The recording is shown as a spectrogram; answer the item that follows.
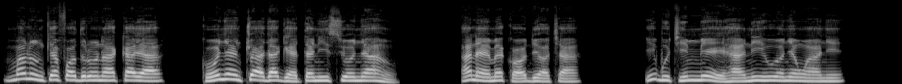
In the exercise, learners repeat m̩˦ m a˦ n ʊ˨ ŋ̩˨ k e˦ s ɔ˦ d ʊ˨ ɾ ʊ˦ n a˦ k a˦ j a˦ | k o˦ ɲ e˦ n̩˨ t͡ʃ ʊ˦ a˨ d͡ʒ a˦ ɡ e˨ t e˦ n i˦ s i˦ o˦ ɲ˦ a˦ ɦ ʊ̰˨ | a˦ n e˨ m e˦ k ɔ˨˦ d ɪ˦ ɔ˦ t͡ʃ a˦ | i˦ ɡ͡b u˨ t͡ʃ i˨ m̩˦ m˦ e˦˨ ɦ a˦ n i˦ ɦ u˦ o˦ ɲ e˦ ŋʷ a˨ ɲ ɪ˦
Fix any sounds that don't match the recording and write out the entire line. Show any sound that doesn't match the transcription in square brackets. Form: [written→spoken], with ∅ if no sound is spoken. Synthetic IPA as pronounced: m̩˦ m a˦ n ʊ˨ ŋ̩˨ k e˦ [s→f] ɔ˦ d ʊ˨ ɾ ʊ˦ n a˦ k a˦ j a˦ | k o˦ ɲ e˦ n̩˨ t͡ʃ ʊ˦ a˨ d͡ʒ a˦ ɡ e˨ t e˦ n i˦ s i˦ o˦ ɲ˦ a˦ ɦ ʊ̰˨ | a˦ n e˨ m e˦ k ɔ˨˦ d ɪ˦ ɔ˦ t͡ʃ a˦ | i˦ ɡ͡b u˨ t͡ʃ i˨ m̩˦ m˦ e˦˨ ɦ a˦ n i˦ ɦ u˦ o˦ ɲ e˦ ŋʷ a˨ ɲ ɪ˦

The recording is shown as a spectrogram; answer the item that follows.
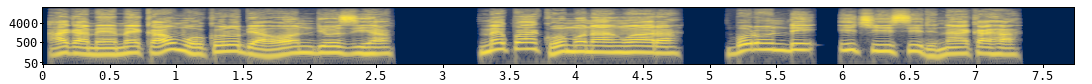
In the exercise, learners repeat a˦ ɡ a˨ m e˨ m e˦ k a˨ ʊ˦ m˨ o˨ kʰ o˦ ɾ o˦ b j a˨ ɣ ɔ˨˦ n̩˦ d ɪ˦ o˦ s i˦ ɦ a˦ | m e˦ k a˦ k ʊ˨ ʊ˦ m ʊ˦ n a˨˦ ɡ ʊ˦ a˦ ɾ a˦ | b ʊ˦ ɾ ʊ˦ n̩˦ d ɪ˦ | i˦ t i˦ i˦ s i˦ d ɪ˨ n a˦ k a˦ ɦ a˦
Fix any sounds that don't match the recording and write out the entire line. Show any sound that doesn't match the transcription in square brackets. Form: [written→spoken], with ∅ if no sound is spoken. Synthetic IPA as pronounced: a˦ ɡ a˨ m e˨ m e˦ k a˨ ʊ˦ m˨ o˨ [kʰ→k] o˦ ɾ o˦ b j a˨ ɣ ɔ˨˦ n̩˦ d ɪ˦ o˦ [s→z] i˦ ɦ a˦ | m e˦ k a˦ k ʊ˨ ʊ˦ m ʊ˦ n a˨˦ [ɡ→ŋ] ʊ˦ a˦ ɾ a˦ | b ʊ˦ ɾ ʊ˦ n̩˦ d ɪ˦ | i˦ [t→t͡ʃ] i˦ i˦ s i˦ d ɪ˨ n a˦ k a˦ ɦ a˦

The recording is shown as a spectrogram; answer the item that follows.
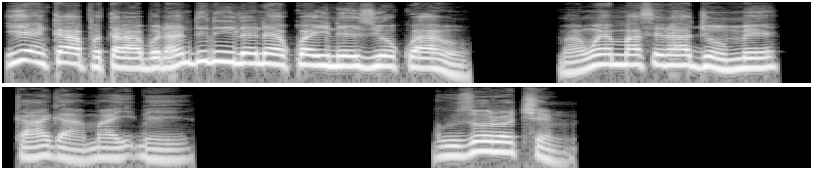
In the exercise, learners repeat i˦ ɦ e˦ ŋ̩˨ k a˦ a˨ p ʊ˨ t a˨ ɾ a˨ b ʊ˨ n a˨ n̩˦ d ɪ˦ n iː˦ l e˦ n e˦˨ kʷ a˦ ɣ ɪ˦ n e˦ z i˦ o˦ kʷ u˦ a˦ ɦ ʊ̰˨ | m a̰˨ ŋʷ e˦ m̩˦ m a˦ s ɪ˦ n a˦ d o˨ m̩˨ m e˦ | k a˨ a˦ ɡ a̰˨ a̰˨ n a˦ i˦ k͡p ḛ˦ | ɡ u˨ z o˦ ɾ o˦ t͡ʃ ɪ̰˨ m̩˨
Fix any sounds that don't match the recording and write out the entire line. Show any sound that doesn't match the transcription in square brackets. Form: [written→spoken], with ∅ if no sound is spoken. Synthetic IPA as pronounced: i˦ ɦ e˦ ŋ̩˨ k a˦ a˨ p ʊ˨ t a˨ ɾ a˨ b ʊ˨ n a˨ n̩˦ d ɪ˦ n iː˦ l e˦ n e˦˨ kʷ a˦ ɣ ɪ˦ n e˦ z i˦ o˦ kʷ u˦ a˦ ɦ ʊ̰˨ | m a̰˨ ŋʷ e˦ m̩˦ m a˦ s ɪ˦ n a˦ [d→d͡ʒ] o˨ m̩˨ m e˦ | k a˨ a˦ ɡ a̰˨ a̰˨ [n→m] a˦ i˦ k͡p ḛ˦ | ɡ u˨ z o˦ ɾ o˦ t͡ʃ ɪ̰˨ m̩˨

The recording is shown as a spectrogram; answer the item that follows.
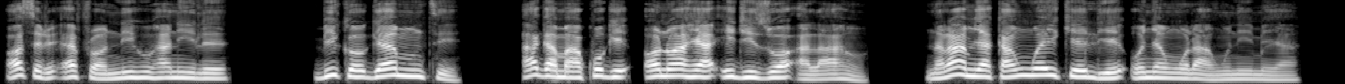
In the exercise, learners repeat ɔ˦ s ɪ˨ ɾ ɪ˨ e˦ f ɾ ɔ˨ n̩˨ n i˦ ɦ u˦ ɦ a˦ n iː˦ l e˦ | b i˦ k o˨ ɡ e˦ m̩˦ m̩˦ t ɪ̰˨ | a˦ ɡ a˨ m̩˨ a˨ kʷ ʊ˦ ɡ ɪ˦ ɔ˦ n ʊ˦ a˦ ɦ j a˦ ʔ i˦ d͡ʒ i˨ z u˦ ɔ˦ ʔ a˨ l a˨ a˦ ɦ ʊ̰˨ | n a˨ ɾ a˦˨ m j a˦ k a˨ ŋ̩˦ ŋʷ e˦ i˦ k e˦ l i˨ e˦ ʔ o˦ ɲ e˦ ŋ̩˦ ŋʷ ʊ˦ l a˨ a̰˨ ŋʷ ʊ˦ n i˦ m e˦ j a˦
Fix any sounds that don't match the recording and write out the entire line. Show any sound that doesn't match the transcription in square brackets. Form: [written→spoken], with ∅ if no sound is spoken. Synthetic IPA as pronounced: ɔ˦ s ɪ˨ ɾ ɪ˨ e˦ f ɾ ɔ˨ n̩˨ n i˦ ɦ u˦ ɦ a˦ n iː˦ l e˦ | b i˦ k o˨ ɡ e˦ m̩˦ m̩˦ t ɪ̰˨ | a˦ ɡ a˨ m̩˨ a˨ kʷ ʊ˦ ɡ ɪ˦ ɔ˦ n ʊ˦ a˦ ɦ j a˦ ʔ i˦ d͡ʒ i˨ z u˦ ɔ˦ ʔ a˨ l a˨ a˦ ɦ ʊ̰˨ | n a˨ ɾ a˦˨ m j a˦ k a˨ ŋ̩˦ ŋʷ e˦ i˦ k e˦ l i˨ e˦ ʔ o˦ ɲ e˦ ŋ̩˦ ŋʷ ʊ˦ [l→ɾ] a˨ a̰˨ ŋʷ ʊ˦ n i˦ m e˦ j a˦

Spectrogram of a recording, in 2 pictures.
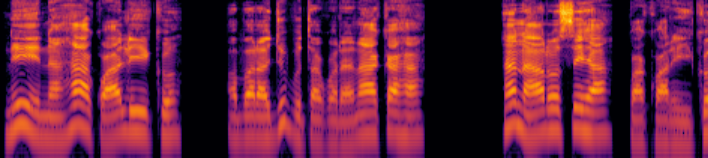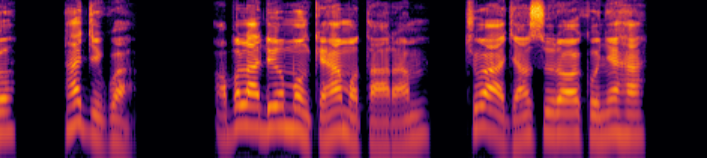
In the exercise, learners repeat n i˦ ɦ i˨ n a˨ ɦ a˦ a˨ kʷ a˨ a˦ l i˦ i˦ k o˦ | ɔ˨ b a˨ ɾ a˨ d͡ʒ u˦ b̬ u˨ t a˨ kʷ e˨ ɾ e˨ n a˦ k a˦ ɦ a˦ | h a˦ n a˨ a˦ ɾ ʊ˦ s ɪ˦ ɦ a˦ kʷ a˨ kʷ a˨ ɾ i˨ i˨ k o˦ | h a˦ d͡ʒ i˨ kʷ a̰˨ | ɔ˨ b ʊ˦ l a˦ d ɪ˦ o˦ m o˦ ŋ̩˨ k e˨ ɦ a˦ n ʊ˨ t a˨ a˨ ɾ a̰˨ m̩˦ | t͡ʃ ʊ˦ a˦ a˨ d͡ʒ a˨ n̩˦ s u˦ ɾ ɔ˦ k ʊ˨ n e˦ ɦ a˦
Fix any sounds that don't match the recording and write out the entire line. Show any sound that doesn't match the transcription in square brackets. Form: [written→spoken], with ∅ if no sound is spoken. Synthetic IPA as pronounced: n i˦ ɦ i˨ n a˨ ɦ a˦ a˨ kʷ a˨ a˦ l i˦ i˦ k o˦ | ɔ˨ b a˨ ɾ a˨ d͡ʒ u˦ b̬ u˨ t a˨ kʷ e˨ ɾ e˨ n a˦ k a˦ ɦ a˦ | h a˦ n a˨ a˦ ɾ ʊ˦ s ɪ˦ ɦ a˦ kʷ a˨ kʷ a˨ ɾ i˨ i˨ k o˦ | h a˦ d͡ʒ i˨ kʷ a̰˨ | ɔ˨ b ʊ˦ l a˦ d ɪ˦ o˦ m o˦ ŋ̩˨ k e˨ ɦ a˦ [n→m] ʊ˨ t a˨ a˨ ɾ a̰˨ m̩˦ | t͡ʃ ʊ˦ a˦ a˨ d͡ʒ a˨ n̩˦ s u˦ ɾ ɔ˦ k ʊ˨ [n→ɲ] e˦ ɦ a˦

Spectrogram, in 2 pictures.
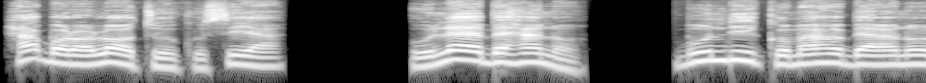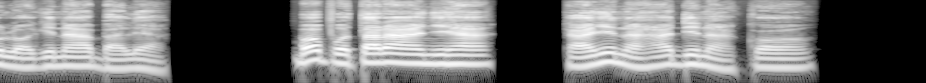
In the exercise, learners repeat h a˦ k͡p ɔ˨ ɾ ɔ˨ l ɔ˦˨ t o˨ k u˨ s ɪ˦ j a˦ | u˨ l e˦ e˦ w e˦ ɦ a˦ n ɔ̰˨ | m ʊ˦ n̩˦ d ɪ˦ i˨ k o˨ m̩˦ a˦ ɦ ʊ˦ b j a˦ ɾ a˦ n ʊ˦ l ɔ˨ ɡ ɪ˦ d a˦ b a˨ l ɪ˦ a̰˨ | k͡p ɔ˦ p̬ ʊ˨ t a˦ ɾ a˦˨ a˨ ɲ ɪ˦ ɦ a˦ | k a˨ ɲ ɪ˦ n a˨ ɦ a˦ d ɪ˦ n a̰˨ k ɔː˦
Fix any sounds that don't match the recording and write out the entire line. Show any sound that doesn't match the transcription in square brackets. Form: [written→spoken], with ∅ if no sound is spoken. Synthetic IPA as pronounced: h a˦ k͡p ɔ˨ ɾ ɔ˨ l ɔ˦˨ t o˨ k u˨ s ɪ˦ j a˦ | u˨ l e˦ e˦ [w→b] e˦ ɦ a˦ n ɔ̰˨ | [m→b] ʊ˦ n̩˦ d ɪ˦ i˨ k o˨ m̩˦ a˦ ɦ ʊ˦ b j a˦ ɾ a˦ n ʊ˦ l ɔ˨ ɡ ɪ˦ [d→n] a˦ b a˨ l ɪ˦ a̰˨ | k͡p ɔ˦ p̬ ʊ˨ t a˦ ɾ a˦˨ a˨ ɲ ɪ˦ ɦ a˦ | k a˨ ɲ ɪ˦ n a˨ ɦ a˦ d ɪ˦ n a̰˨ k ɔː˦

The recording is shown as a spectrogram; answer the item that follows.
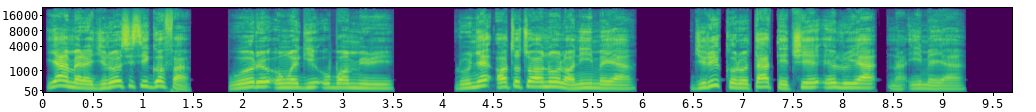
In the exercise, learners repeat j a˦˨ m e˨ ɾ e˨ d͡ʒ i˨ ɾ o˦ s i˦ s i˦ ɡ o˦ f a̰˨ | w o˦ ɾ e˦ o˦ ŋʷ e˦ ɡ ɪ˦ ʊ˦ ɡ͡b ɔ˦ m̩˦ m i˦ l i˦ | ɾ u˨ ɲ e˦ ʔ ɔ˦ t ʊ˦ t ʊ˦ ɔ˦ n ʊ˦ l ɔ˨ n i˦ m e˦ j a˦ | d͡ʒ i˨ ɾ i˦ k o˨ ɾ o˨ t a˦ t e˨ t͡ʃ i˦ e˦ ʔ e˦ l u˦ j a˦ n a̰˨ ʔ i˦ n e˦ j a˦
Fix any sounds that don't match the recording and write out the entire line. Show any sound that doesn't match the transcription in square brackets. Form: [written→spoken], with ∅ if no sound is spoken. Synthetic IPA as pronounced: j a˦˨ m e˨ ɾ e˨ d͡ʒ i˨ ɾ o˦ s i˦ s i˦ ɡ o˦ f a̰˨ | w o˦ ɾ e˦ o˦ ŋʷ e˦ ɡ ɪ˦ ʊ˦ ɡ͡b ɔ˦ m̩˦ m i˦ [l→ɾ] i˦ | ɾ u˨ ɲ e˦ ʔ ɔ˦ t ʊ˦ t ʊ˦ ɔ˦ n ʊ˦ l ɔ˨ n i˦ m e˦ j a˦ | d͡ʒ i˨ ɾ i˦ k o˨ ɾ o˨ t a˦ t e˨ t͡ʃ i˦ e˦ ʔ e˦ l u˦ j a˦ n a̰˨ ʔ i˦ [n→m] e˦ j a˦

